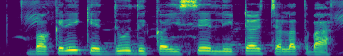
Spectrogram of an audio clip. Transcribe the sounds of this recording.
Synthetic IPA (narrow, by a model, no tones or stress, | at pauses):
bəkɾiked̪ud̪ʱkəɪseliʈəɾt͡ʃələt̪ba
